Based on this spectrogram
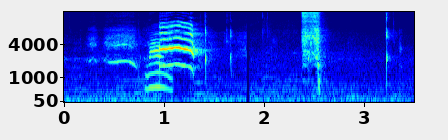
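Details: Talking pet Indian ringneck parakeet copying a cat's meow, giving a short curved whistle and then a loud harmonic meow-like call that rises and falls, followed by a brief burst of noise and near silence.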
